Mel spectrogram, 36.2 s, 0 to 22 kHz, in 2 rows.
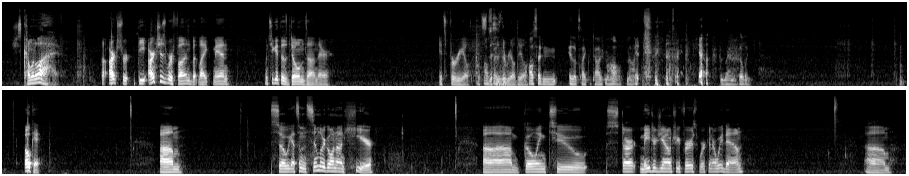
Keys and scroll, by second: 27.3 l.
